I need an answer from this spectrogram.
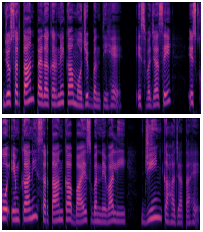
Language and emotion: Urdu, neutral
